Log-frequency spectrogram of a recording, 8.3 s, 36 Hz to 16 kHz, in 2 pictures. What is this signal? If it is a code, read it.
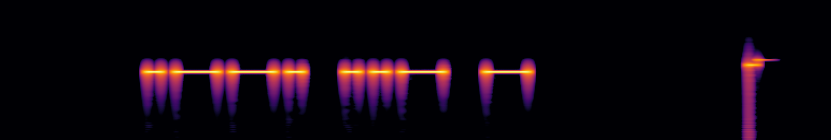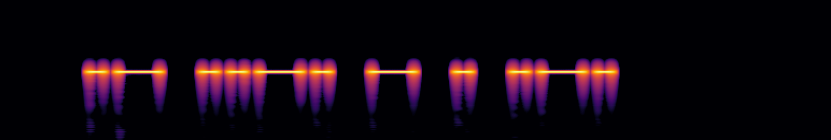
Morse code, heard as a keyed tone, about 17 wpm, 700 Hz. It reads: PUT AFTER
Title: Sentences from Top 200 Words - New Word Drill - 17wpm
